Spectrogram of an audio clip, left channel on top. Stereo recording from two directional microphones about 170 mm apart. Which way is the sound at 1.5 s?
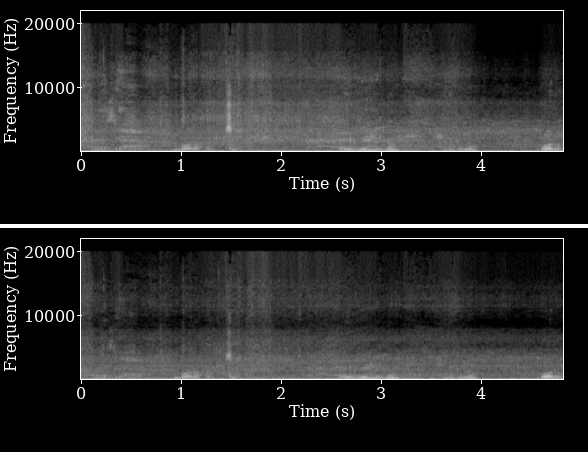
5° right (ahead or behind).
